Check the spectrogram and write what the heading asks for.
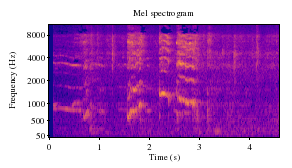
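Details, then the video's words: Beagle puppies outdoors wanting attention while others play fight in a dog house; high, thin whines and whimpers in short overlapping bursts, some sliding upward, some wavering, with a few sharper yelps between quieter stretches. "Beagle puppies out side wanting attention and other ones play fighting in dog house"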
